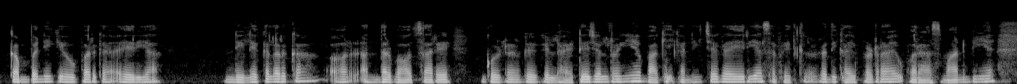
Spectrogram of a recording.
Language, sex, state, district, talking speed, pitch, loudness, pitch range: Hindi, male, Uttar Pradesh, Lalitpur, 205 wpm, 115 Hz, -20 LUFS, 110-125 Hz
